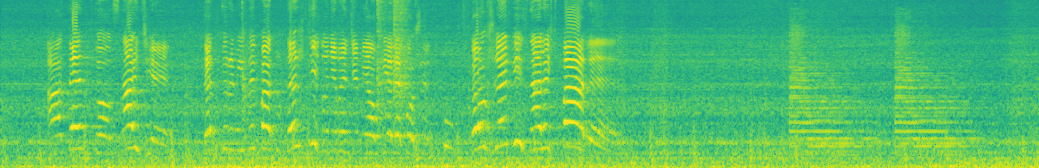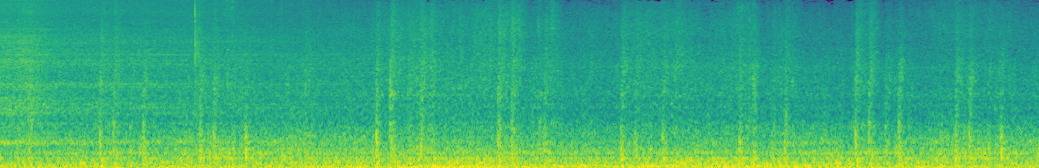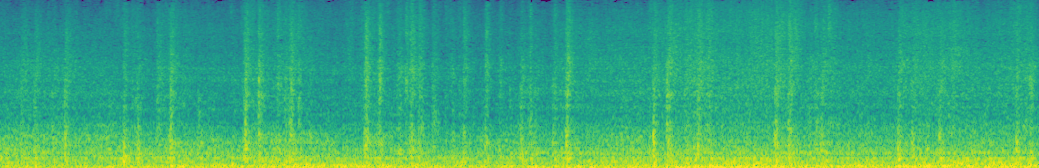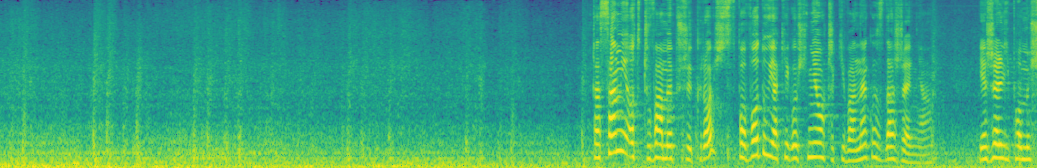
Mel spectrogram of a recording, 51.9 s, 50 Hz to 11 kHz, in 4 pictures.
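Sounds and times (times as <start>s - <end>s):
wheels clacking over rails: 0.0s - 49.0s
train rumbling: 0.0s - 51.9s.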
